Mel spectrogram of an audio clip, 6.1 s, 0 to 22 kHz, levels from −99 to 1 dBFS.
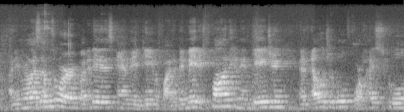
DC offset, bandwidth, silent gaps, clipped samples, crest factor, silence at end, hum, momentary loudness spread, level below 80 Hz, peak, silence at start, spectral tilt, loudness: under 0.1%; 18.5 kHz; none; under 0.1%; 16 dB; 0 s; none; 8 LU; -54 dBFS; 0 dBFS; 0 s; -4 dB/octave; -16 LUFS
